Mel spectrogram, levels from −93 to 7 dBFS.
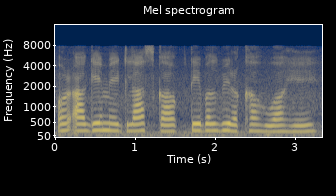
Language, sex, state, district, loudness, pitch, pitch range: Hindi, female, Arunachal Pradesh, Papum Pare, -19 LUFS, 215 Hz, 200-225 Hz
